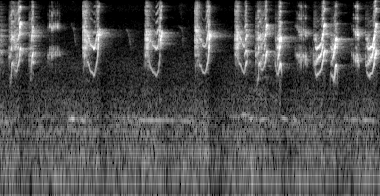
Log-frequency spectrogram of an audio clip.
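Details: Long-tailed shrike song used to get quiet shrikes to answer, recorded at a home in a crowded neighbourhood: lively high twittering phrases with down-swooping whistled notes, repeated in quick bursts about every half second.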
